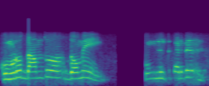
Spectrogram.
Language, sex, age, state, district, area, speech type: Bengali, male, 18-30, West Bengal, Uttar Dinajpur, urban, conversation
